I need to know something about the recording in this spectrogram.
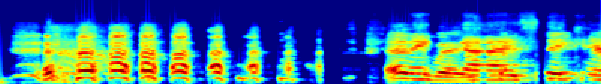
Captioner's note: laughs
